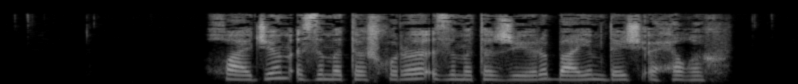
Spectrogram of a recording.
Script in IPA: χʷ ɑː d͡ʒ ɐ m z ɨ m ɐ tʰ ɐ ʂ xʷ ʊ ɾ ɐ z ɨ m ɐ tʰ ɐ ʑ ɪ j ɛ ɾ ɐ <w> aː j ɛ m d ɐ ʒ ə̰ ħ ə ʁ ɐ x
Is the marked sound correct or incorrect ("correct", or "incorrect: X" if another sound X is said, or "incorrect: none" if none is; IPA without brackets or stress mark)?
incorrect: b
